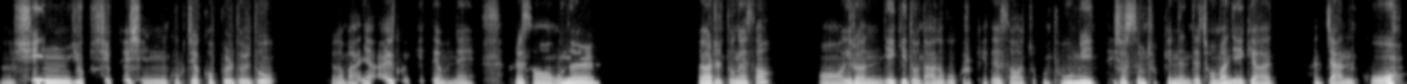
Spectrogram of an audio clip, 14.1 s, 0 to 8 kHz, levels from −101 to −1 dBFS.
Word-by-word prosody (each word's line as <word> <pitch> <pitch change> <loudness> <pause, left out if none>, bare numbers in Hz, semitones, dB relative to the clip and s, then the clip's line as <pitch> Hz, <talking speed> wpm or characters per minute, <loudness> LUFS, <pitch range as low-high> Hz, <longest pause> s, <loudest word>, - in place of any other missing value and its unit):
50, 210 -2 +6
60 155 +4 -5
되신 145 +1 -4
국제 145 +2 -5
커플들도 190 - -1 0.6
제가 150 - -9
많이 135 0 -7
알고 140 +2 -3
있기 - - -32
때문에 155 0 -6 0.3
그래서 185 -2 -2
오늘 185 +2 +5 1.0
대화를 185 +1 +4
통해서 205 +5 0 0.5
어 155 0 -6
이런 165 -2 +1
얘기도 160 +2 +1
나누고 150 +2 -5
그렇게 165 +3 -17
돼서 145 +4 -5
쪼끔 175 - -15
도움이 190 0 +4
되셨으면 180 +1 -2
좋겠는데 160 -3 -3
저만 155 0 0
얘기 135 +3 0
하 145 -2 -3 0.4
하지 170 -1 -5
않고. 145 +4 +5
165 Hz, 280 characters per minute, -26 LUFS, 150-185 Hz, 1.0 s, 50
